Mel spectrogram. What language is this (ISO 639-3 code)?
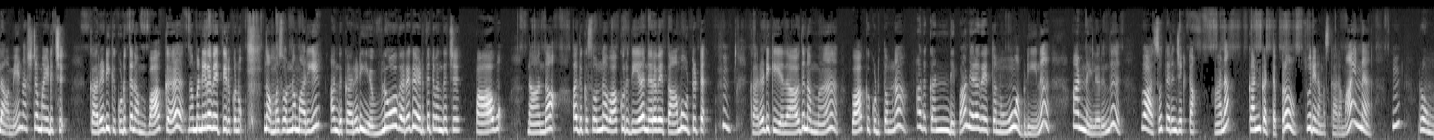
tam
